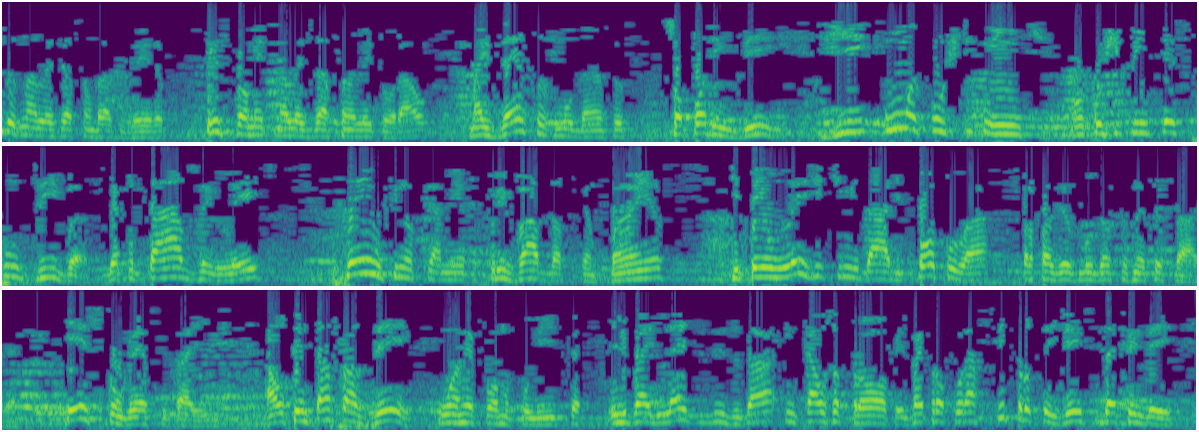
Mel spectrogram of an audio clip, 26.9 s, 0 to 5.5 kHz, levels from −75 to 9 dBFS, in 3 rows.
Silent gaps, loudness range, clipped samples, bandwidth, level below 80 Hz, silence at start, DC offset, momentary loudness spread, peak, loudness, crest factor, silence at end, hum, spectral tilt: none; 2 LU; 1%; 5.4 kHz; -34 dBFS; 0 s; under 0.1%; 6 LU; 0 dBFS; -10 LUFS; 10 dB; 0 s; none; -9.5 dB/octave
